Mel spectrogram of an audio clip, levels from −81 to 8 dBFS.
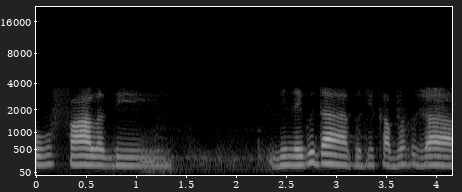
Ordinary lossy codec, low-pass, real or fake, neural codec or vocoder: none; 3.6 kHz; fake; codec, 24 kHz, 0.5 kbps, DualCodec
